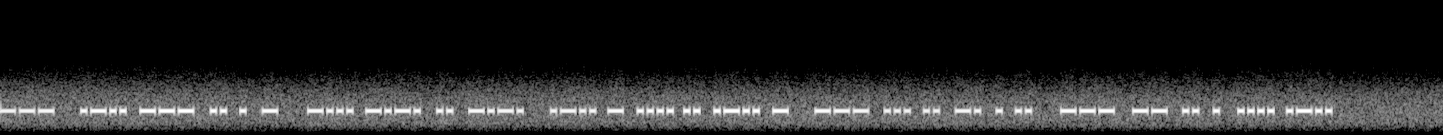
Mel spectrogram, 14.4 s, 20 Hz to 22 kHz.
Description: Morse code (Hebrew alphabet), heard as a keyed tone, hand-sent with a paddle, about 24 wpm, 740 Hz. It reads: … להיות בסיס לתחילת השינוי המיוחל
